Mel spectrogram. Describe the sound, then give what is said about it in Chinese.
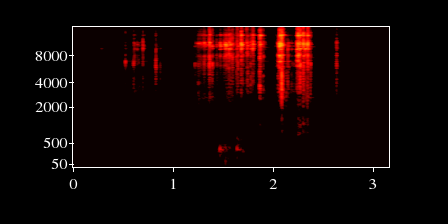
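Metal handcuffs being handled: a few light clicks, then a longer bright jangle of clinking metal links and a couple of sharp snaps, with no one speaking. “手铐拿来给我看看。”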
